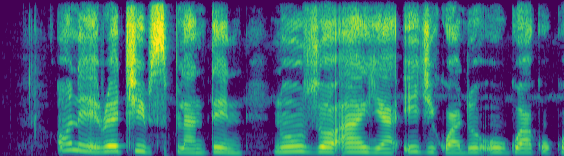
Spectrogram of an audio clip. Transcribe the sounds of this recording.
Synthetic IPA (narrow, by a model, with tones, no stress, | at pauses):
ɔ˦ne˨ɾe˦t͡ʃi˦˨pspla˨n̩˨te˦˨n̩˨ | nʊ˦zɔ˦ʔa˦ɦja˨ʔi˦d͡ʒi˨kʷa˨do˦ʔʊ˦ɡʷʊ˦a˦kʷʊ˦kʷa˦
